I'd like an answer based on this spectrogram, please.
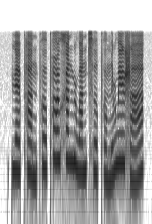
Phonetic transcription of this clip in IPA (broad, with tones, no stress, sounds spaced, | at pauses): p ɥ ɛ˧˥ pʰ a˨˩ n pʰ ɤ˧˥ pʰ ɑ˥ ʊ̯ x a˥ n ɻ w a˧˥ n t͡sʰ ɹ̩˧˥ pʰ ɤ˨˩ m i˦ ɻ w e˥ ɪ̯ ʂ ä˧˥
